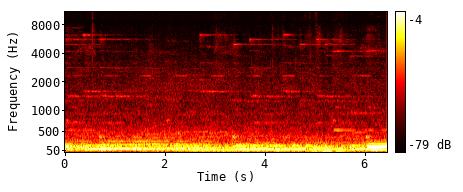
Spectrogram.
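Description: Background music: a steady low drone with scattered short, higher held notes over it.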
